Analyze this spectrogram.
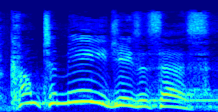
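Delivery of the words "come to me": high, ringing invitation; imitated public cry; crying out loudly. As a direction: call it out as Jesus, pitched well up. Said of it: "He said it loudly".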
